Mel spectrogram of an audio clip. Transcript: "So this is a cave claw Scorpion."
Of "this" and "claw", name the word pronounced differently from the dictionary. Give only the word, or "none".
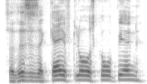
none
